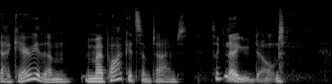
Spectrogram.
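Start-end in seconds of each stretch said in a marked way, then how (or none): 0.0-1.9 very hushed, quiet murmur. Retelling a TV scene where he offers her a mint, very quiet Michael voice. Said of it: "Very quietly".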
